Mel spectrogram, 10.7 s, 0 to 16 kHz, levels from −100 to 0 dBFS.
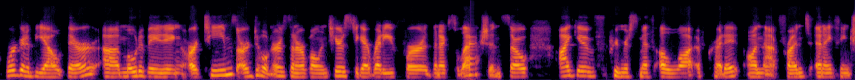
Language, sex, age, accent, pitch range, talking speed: English, female, 20-39, American, 175-220 Hz, 210 wpm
